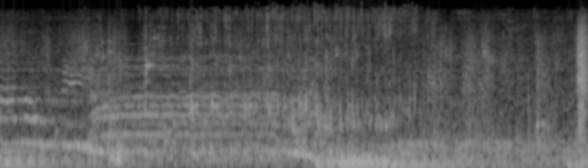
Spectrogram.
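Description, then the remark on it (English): Bourbon pours steadily into a glass at a bar, the liquid's gurgling tone rising in pitch as the glass fills, followed by a lower, heavier splash near the end. Clear. “Henry moves next to her when the drink is poured.”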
